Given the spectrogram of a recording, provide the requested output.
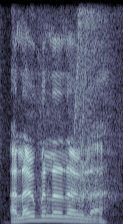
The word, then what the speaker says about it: Alola: we definitely go into that Pokemon ala alola alola that's how you pronounce it that is how you pronounce it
